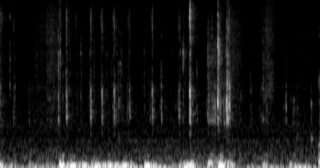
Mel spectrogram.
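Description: Typing on a computer keyboard: an irregular run of quick keystrokes.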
